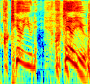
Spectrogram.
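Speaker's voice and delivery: very high, furious, threatening put-on scream. Retelling what a performer in a public prank screams: imitating someone screaming. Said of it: "the one screaming, like".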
